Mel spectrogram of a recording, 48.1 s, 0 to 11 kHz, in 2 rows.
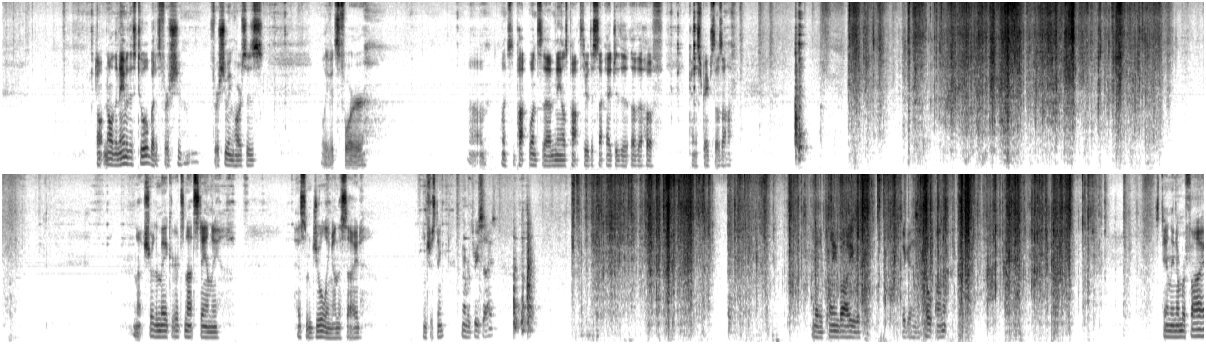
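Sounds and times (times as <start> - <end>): paper crumpling and tearing: 16.9 - 23.5, 35.4 - 47.1.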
